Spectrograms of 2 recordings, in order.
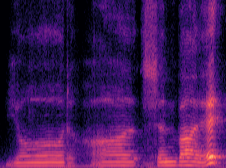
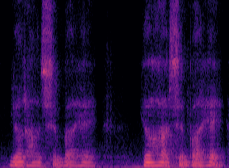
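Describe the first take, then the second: First: Slow, stretched chant ending on a rise; drawn-out intoned phrase. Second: Soft, inward murmur; quietly in your mind. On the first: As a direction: draw each word out deliberately. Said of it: "all of a sudden you say". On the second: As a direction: say it softly as if inside your head. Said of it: "saying it in your mind". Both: Shown as a demonstration.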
